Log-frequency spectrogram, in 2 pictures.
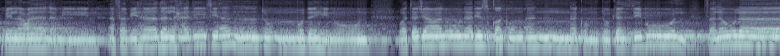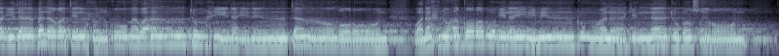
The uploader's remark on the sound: at the Houghton Masjid (West Street)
